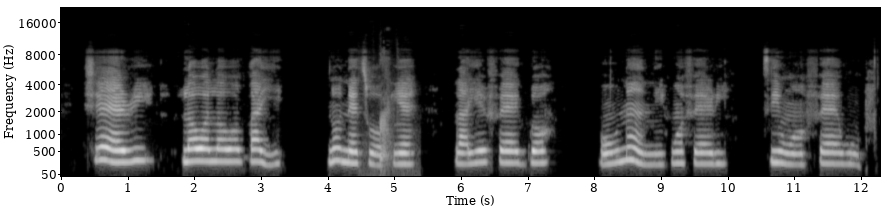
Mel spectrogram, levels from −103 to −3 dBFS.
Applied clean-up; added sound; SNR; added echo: neural mask model Resemble Enhance denoiser.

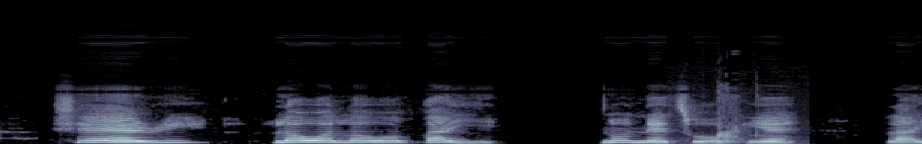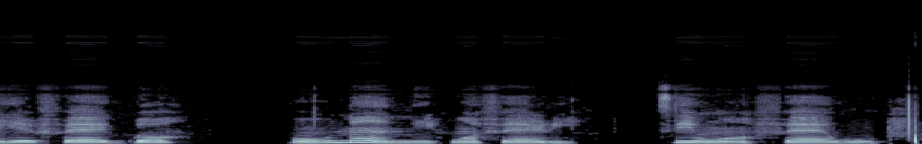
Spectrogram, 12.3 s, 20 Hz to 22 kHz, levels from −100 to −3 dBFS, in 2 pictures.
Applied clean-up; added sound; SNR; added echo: none; Fart; 14 dB; none.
